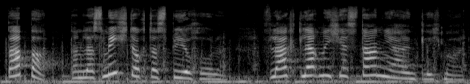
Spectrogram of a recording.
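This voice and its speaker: A woman's voice: very high voice, lively intonation, moderate pace, sharp tone, slight background noise, heavily acted. A woman reading the part of a cheeky, curious boy who eagerly volunteers to go out at night.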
